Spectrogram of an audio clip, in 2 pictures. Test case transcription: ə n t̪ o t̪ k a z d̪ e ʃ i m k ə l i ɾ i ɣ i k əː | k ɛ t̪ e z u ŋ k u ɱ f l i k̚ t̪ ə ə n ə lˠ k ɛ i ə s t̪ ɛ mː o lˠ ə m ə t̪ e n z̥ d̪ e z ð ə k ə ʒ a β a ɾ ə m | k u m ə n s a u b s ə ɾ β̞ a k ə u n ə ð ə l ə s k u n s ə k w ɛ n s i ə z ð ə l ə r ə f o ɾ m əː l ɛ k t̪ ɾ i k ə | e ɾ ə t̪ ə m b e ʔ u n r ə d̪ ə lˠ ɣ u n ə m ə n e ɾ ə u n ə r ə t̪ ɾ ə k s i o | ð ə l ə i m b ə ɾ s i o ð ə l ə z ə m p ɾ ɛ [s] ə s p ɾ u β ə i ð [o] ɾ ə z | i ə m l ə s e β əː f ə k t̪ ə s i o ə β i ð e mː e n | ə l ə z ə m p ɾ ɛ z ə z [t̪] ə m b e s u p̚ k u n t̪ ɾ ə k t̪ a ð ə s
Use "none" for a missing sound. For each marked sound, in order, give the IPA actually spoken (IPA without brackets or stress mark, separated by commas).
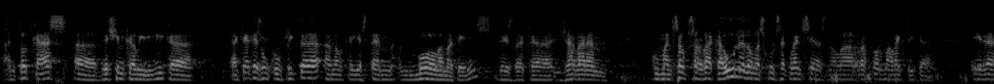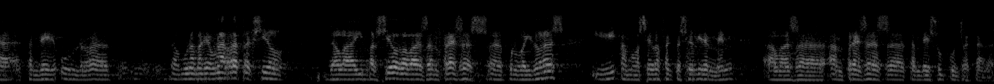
z, o, t̪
